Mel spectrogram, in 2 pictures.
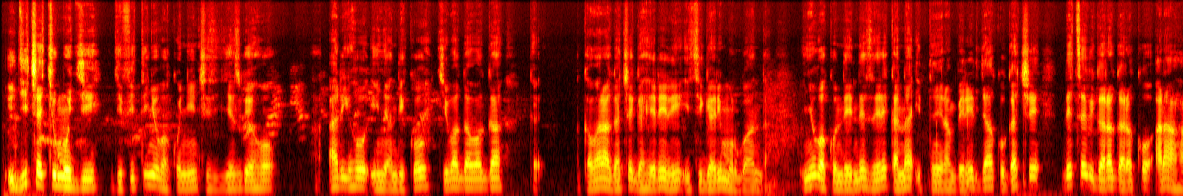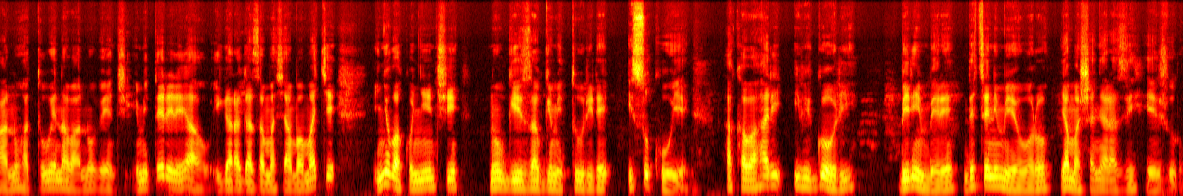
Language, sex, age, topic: Kinyarwanda, male, 18-24, government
